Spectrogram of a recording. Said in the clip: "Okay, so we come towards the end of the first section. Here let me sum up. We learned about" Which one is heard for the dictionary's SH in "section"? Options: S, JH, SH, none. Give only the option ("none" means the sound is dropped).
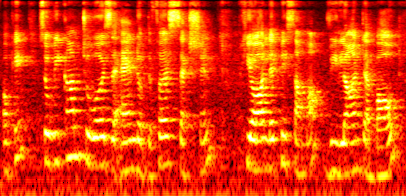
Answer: SH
